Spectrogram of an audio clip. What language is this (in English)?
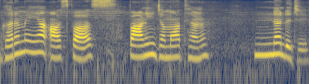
Sindhi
